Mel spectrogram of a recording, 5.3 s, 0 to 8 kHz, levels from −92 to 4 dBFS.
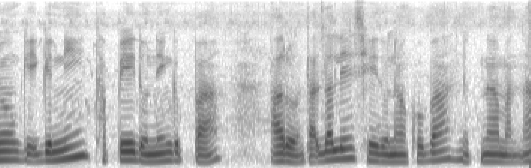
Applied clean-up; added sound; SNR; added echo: none; none; none; none.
